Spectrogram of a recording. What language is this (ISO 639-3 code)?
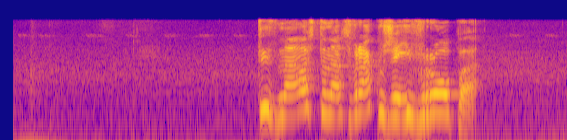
rus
